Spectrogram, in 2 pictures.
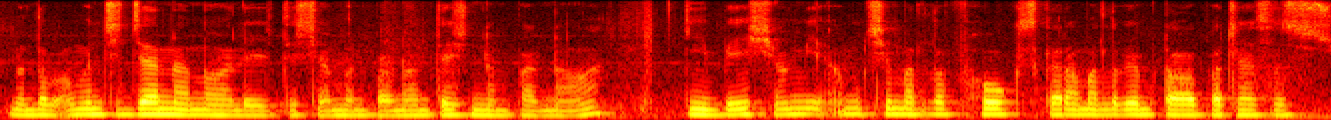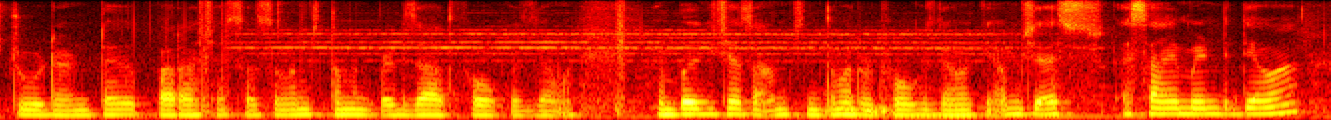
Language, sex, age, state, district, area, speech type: Kashmiri, male, 18-30, Jammu and Kashmir, Kupwara, urban, spontaneous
